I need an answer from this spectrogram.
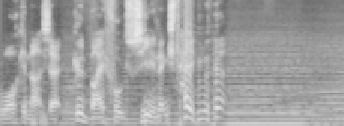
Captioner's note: laughter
